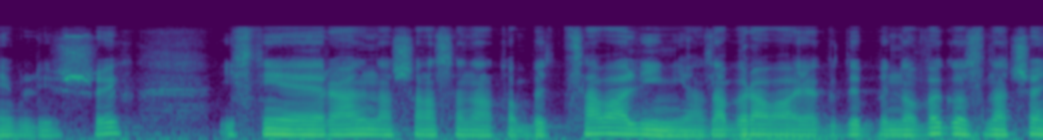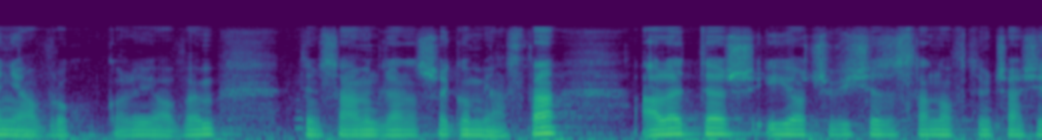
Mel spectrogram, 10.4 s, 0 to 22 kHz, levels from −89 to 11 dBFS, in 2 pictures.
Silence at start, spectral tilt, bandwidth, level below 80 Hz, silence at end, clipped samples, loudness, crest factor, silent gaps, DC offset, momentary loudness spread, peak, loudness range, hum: 0 s; -6 dB/octave; 11 kHz; -48 dBFS; 0 s; under 0.1%; -29 LUFS; 22 dB; none; under 0.1%; 9 LU; -6 dBFS; 2 LU; none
